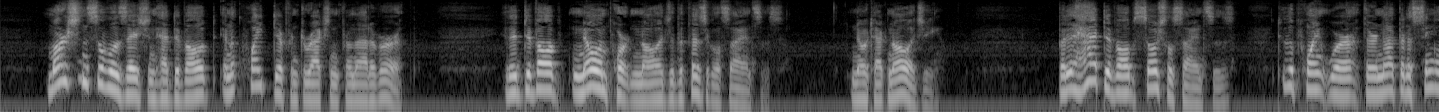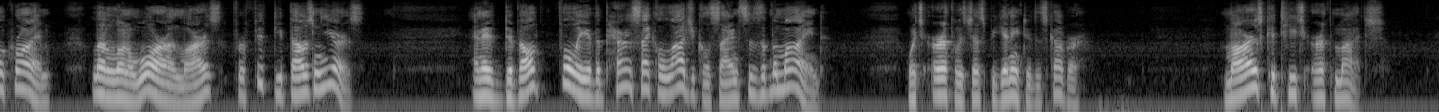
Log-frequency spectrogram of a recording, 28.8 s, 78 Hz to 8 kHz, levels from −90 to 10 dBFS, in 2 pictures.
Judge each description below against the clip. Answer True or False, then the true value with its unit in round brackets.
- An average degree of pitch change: False (6.5 semitones)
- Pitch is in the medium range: True (155 Hz)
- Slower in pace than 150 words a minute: False (155 wpm)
